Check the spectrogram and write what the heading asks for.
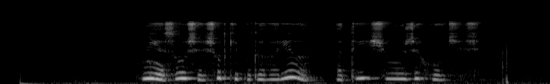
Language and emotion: Russian, neutral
